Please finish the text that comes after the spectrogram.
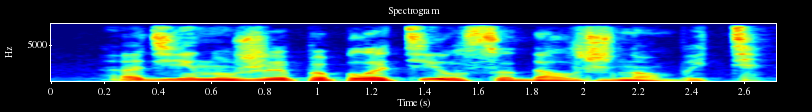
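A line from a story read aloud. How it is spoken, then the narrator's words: Through gritted teeth. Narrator (Russian): сквозь зубы произнес Ким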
